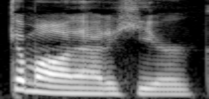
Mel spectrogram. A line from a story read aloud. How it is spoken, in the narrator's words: growled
